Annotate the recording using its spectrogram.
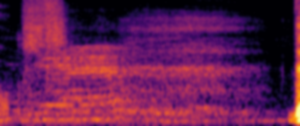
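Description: A man's quick breath drawn close to a handheld microphone, then faint room sound fading to near silence.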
